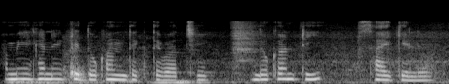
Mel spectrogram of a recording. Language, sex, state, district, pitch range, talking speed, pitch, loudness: Bengali, female, West Bengal, Cooch Behar, 185-245 Hz, 105 wpm, 220 Hz, -18 LUFS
